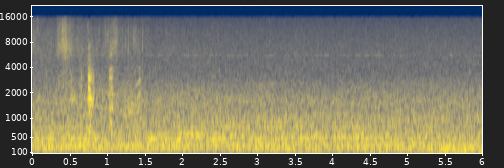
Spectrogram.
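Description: Shetland sheepdog whimpering faintly over a steady background hiss, with a few short sharp sounds in the first second or so.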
